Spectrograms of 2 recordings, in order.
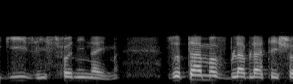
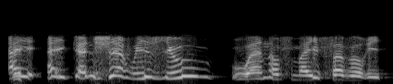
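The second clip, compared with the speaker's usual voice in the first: laughing while speaking; 7 semitones higher, 3 dB louder than usual. Real, not acted. Laughing after being asked for advice.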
